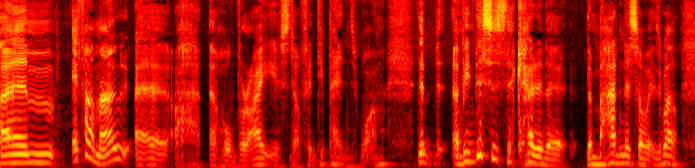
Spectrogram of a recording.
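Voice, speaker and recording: A man with a Scottish accent, medium pitch, very wide pitch swings, and a fairly quick pace. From Scottish island. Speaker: guest sharing recovery from alcohol abuse. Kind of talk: interview about personal story.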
